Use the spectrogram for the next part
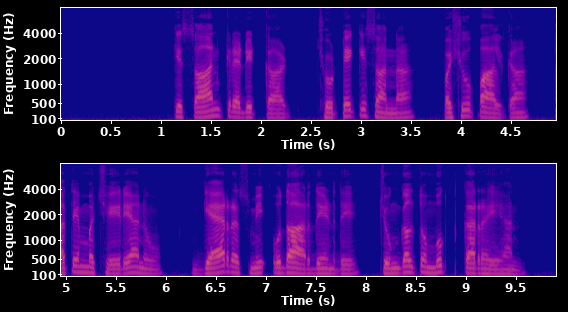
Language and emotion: Punjabi, neutral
